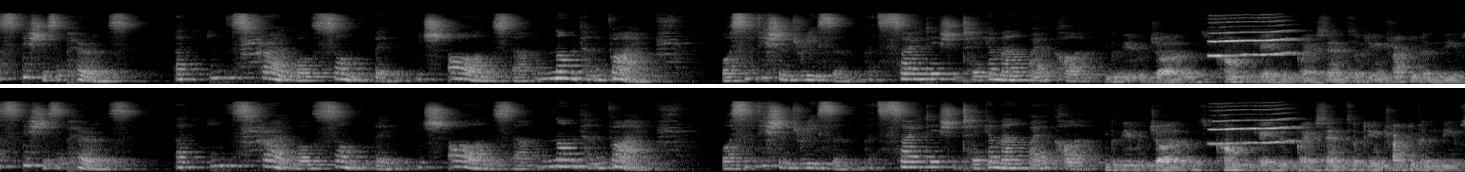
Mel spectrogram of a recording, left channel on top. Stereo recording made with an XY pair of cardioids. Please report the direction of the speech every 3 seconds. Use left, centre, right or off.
left, left, centre, right, right.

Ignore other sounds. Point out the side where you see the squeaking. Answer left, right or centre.
left.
